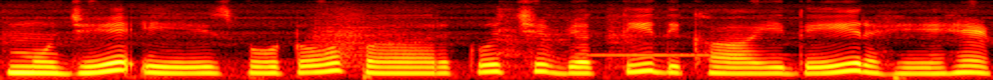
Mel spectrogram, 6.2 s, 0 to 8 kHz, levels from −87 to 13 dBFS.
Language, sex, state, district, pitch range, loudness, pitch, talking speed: Hindi, female, Madhya Pradesh, Umaria, 180-205 Hz, -16 LUFS, 185 Hz, 95 wpm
